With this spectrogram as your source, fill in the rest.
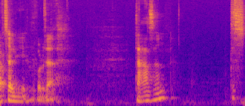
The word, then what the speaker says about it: DAZN: I went on YouTube and they had a bunch of pro athletes who were like, "How do you pronounce this?" And they were all like, DAZN, obviously.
